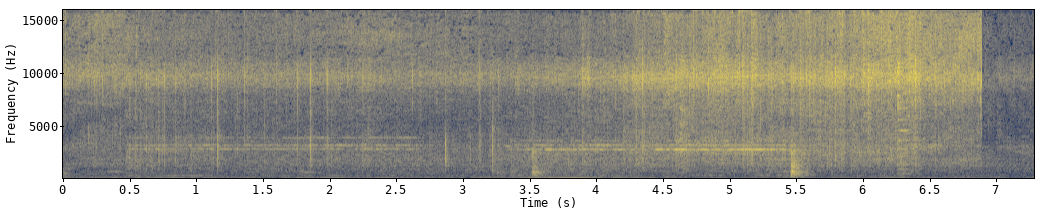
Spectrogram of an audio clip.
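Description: Ghee hits a pan of shama dana pulao scattered with chopped coriander leaves and sets off a steady, close sizzle with faint stirring scrapes and occasional soft clinks.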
